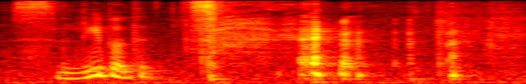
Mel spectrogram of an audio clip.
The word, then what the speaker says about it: Slivovitz: But there is an example of, what did she say, the Slivovitz, that she pronounced Slivovitz, or something like that, which maybe that's how they say it in Hebrew. I don't know. But my Polish and Slovak background, it's Slivovitz. That's minor.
